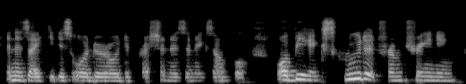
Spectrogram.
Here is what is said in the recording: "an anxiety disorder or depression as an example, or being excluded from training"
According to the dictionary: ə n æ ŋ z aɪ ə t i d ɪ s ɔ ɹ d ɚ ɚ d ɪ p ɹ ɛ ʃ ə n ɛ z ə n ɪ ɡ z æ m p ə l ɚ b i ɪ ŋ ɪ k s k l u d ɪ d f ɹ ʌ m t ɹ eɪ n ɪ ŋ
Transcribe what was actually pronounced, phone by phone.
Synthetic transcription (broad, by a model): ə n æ z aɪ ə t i d ɪ s ɔ ɹ d ɚ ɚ d ɪ p ɹ ɛ ʃ ə n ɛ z ə n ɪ ɡ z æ m p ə l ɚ b i ɪ ŋ ɪ k s k l u d ɪ d f ɹ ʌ m t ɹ eɪ n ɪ ŋ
